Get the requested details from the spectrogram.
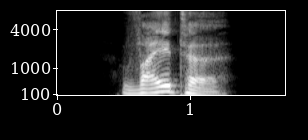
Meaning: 1. width 2. distance
- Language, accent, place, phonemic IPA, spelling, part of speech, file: German, Germany, Berlin, /ˈvaɪ̯tə/, Weite, noun, De-Weite.ogg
